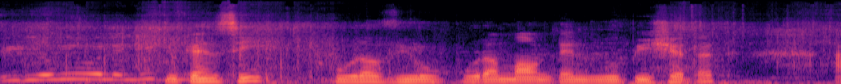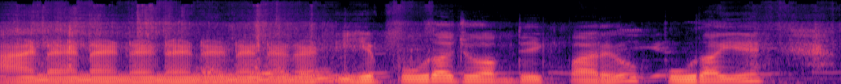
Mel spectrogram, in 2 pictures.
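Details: Stuttering with whole-word repetitions of 'and' in a male Hindi-English vlogger who describes himself as a stammerer.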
